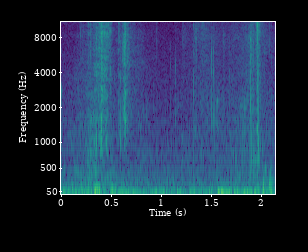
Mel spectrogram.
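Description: Faint, scattered crinkles and clicks of a plastic comic book bag being handled.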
